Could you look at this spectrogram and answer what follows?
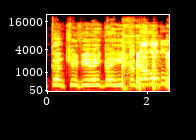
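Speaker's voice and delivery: high, loud hammed-up Staten Island wise guy; mocking a Staten Island guy scolding outsiders; Staten Island accent. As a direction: jeer it like a Sopranos extra. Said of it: "very that accent".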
